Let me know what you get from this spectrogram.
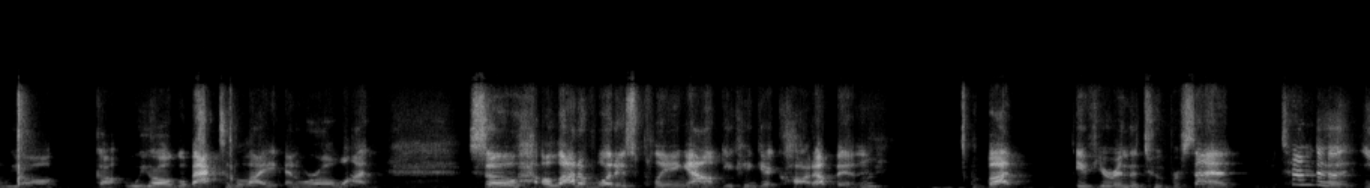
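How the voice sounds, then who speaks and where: A woman from Trinidad, giving a rambling live-stream talk as a spiritual teacher, laughing often and dropping into hushed asides. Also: fairly low pitch. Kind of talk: casual live-stream monologue.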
